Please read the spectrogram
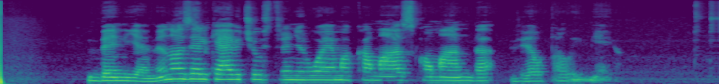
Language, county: Lithuanian, Klaipėda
